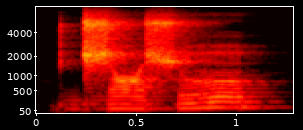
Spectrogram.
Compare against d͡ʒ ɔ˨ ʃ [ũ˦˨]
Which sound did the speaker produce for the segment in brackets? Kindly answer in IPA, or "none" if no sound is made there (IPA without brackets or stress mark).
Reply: ũ˨˦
